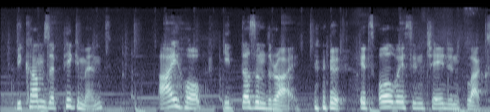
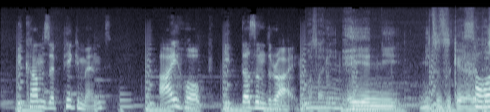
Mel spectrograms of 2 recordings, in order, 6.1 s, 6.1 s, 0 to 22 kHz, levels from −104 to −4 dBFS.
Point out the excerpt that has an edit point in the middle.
second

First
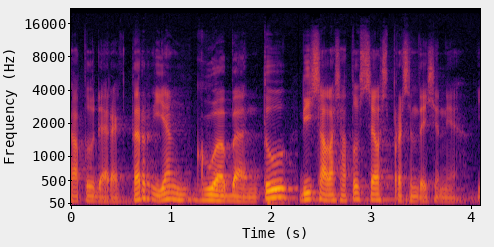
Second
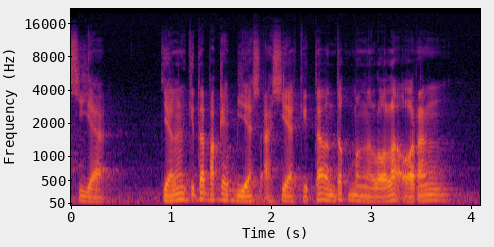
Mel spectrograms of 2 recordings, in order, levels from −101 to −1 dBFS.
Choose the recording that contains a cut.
first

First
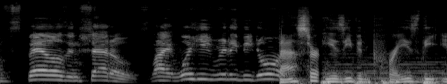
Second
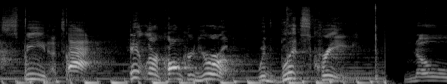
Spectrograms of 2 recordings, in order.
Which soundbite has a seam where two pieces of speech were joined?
first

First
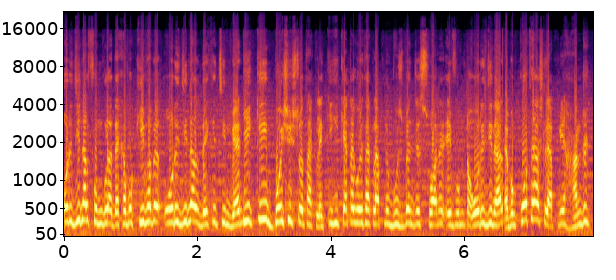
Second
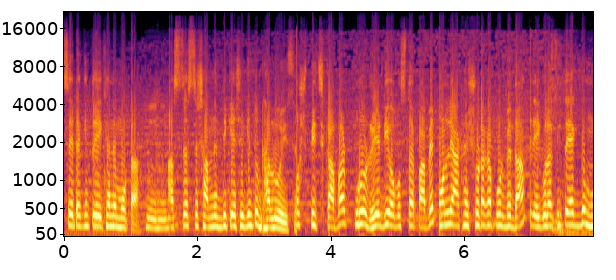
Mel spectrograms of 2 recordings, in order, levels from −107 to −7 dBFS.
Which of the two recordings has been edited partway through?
second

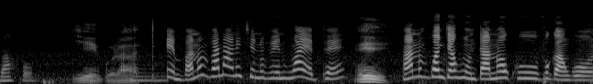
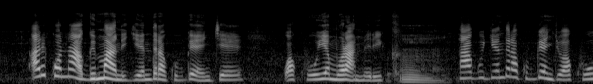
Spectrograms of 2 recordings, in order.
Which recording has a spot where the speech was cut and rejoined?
first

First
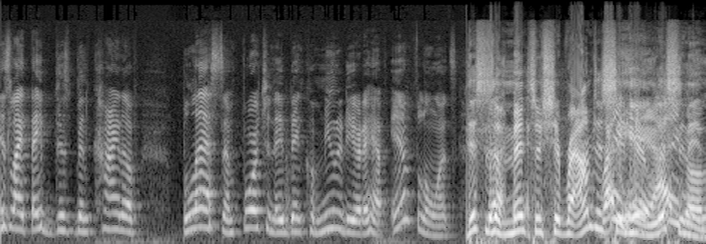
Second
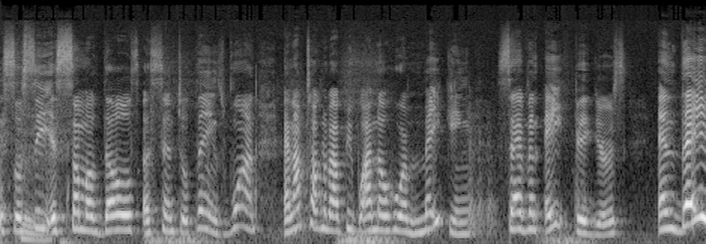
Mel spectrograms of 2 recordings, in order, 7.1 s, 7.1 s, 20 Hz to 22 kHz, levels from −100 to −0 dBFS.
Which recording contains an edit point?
first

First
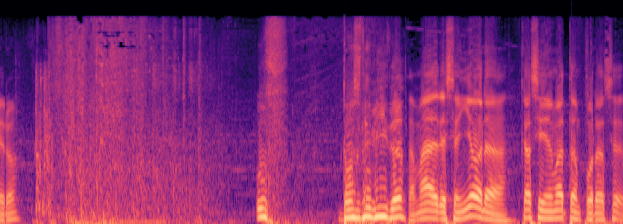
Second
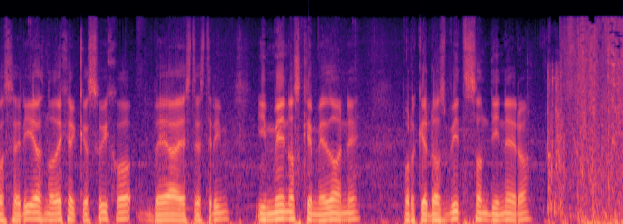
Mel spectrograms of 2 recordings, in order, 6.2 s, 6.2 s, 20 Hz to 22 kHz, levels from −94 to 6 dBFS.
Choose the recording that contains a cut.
first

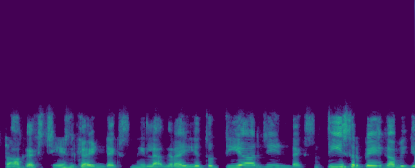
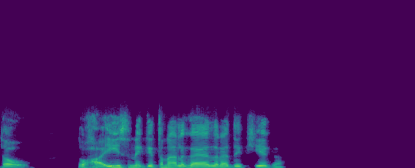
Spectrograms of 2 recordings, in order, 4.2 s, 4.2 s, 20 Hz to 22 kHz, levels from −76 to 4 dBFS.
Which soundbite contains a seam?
first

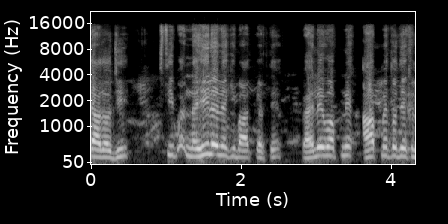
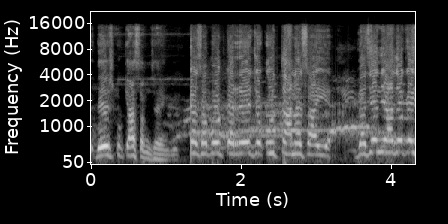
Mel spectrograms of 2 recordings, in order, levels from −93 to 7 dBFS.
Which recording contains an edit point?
second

